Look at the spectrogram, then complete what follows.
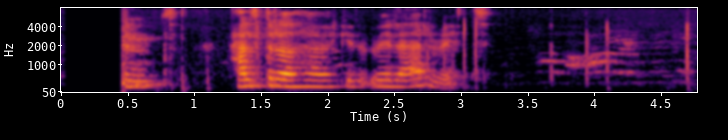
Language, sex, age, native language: Icelandic, female, 12, Icelandic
